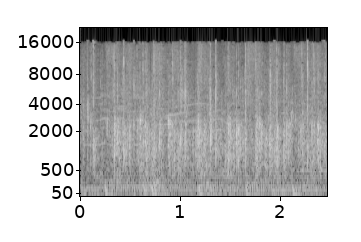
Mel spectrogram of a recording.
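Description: Applause from a crowd, a steady dense patter of many hands clapping throughout the whole short stretch, fairly loud and continuous with no talk over it.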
